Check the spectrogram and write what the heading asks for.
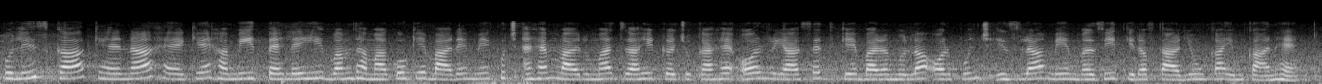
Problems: constant background noise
